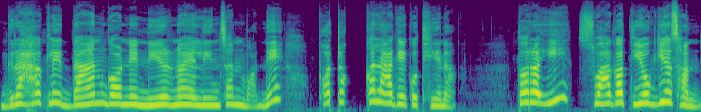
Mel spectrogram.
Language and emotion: Nepali, surprised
